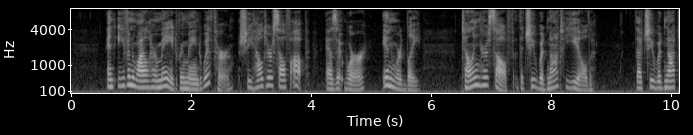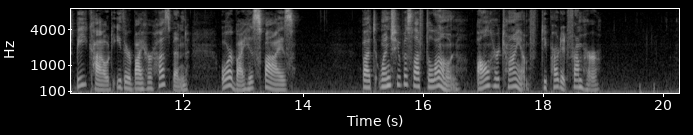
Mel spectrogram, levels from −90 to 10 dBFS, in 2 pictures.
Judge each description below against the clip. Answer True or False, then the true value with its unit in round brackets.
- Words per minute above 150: False (145 wpm)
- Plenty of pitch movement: True (6.1 semitones)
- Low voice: False (190 Hz)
